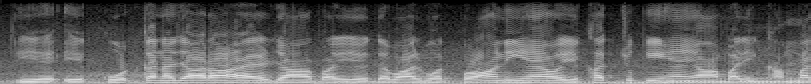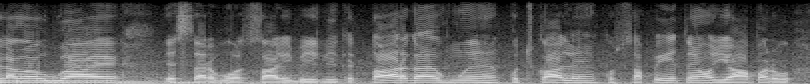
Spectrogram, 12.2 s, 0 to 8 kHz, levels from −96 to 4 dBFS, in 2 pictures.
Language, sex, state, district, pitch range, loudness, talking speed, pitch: Hindi, male, Bihar, Purnia, 140-180 Hz, -12 LUFS, 230 wpm, 160 Hz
